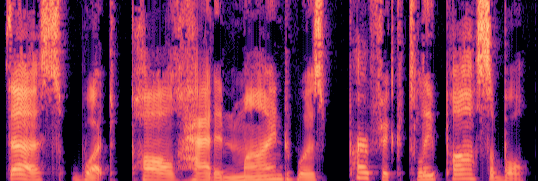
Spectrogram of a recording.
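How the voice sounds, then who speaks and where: A woman's voice: low-pitched, animated, slow, dry recording, clean studio sound. A woman reading a children's tall tale aloud as scripted storybook narration. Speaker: audiobook narrator.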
